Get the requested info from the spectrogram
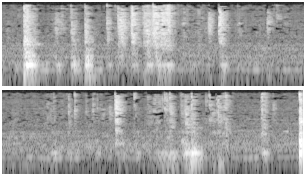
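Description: Irregular metallic clicks and rattles from a round door knob lockset being fitted and turned in a wooden door, with a sharp knock just after the start and a quiet stretch in the middle.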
